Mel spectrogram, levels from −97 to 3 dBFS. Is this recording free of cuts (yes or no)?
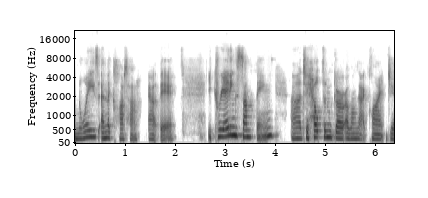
no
